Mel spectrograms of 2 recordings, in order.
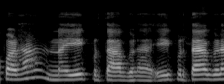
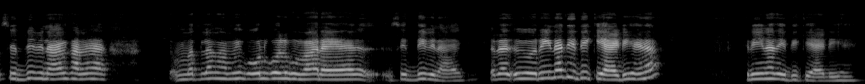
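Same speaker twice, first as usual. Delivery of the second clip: ordinary talk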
